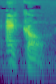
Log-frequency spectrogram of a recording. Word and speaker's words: echo: Hold fast is the word echo, E-C-H-O, long O.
